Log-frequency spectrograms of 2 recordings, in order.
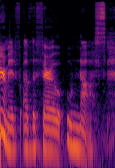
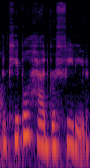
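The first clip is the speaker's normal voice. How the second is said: whispered, as if shocked at what she found; hushed whisper; 4 dB quieter than usual. Real, not acted. Vlogger revealing graffiti on the tomb wall, whispered. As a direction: drop to a stunned whisper.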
